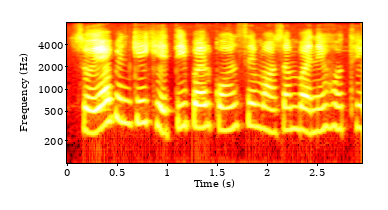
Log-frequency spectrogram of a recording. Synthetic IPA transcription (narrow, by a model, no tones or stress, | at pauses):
soːjabɪnkekʰeːt̪ipɐɾkɔːnsemɔːsəmbɐneɦot̪ʰe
